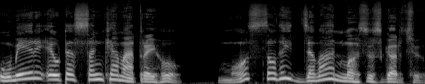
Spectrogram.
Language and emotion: Nepali, happy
